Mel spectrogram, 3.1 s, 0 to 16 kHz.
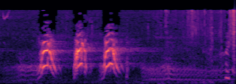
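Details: Boxer puppy recorded on March 1 while poking around a flower bed gives three short, high yelping barks about half a second apart, then falls quiet under faint background noise.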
